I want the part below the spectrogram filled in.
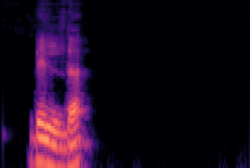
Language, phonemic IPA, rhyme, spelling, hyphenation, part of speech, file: Norwegian Bokmål, /ˈbɪldə/, -ɪldə, bilde, bil‧de, noun, Nb-bilde.ogg
- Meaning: picture, image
